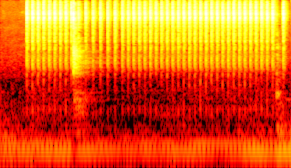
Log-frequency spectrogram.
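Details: Modena magnet-type gas water heater: crisp, fast, even igniter ticking at about fifteen snaps a second for over two seconds; the igniter is sparking properly.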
